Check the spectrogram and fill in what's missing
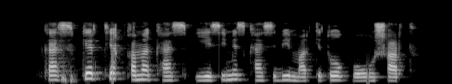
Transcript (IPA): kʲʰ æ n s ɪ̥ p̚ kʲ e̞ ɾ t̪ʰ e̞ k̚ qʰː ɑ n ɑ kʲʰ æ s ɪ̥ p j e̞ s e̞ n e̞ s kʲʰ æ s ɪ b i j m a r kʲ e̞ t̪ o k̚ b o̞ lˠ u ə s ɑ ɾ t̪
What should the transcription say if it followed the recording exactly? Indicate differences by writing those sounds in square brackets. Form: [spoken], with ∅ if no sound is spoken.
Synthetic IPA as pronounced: kʲʰ æ [∅] s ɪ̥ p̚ kʲ e̞ ɾ t̪ʰ e̞ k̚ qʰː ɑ n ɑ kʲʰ æ s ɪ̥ p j e̞ s e̞ [m] e̞ s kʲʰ æ s ɪ b i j m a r kʲ e̞ t̪ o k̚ b o̞ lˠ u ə [ʃ] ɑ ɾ t̪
